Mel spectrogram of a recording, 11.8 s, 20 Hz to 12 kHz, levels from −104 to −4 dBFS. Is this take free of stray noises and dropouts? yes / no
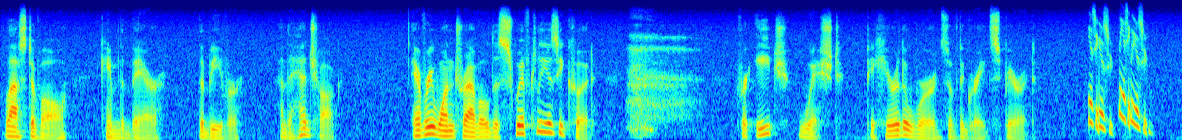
no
